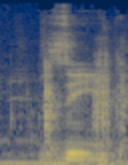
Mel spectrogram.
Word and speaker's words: Zeed: Zeed. Zeed? Like seed, but with a Z.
